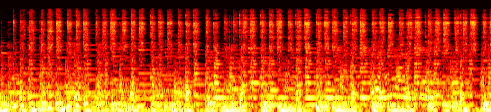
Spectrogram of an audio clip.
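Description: A live band playing upbeat music: strummed acoustic guitars, electric guitar and drums keeping a steady, quick beat.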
